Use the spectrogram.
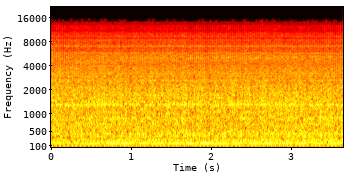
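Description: Fiat Panda 4x4 engine running rough, juddering and jerking from fuel injection issues, a loud, close, continuous engine drone with a low uneven thrum throughout.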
